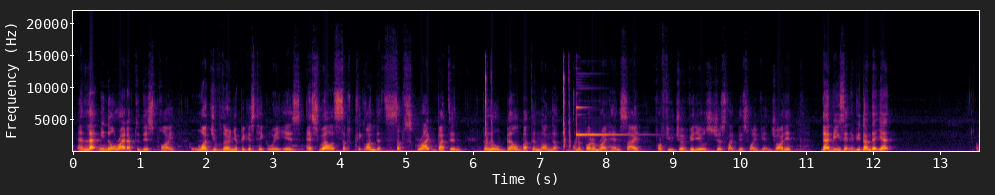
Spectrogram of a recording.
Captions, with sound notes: and let me know right up to this point what you've learned, your biggest takeaway is as well as click on the Subscribe button, (mouse clicking) the little bell button on the bottom right-hand side (bell dinging) for future videos just like this one if you enjoyed it. That being said, have you done that yet?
